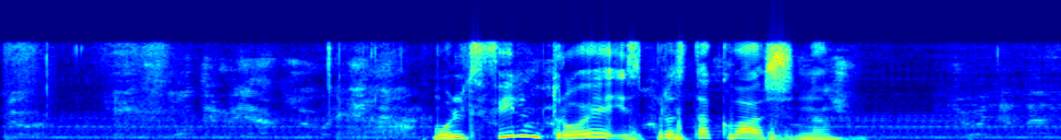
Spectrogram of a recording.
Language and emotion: Russian, neutral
